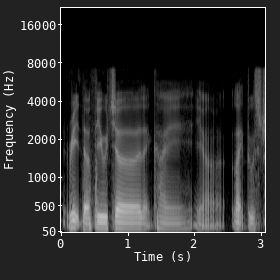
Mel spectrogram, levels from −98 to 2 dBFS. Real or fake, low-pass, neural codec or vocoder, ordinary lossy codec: real; 7.2 kHz; none; none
